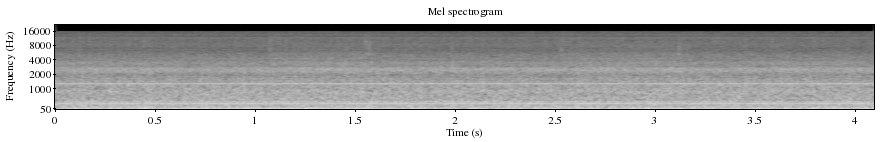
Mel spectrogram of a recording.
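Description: Steady background noise: an even hiss and low rumble with a constant low hum and a higher steady whine, and nothing starting or stopping.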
